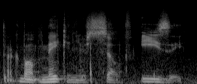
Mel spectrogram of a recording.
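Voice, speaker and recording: A man's voice: on the low side, normal speed, slight background noise, lightly acted. A man playing a wisecracking, skeptical American treasure hunter in a video game, speaking in a wry, casual, naturalistic way. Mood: irritated.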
